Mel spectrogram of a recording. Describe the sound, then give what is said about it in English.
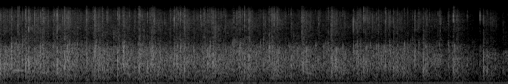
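Church audience applauding to welcome online viewers: dense, steady clapping that holds for about five seconds and tapers slightly at the end. “If you're in this room, on this campus, or you're watching us online, live or archived, which we haven't even welcomed the online uh, congregation yet, y'all put your hands together. Let's just welcome them right here.”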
